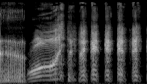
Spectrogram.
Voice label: crab VO; reef raider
